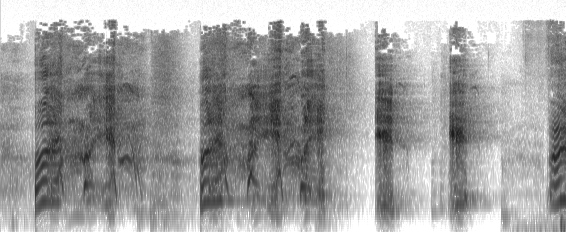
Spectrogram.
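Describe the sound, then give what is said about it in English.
A harsh, loud coughing fit: two long, strained hacking bouts followed by several shorter, sharp coughs, with raspy, voiced strain between them. “That sounds like a pretty bad cough.”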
